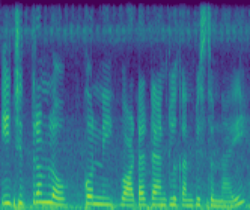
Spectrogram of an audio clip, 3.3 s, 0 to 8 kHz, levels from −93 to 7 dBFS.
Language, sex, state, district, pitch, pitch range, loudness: Telugu, female, Telangana, Mahabubabad, 235 Hz, 225-280 Hz, -14 LUFS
